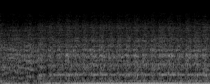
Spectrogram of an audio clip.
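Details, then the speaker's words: 2003 Lincoln Town Car, sat 7+ years under a cover, owner suspects a bad fuel pump: starter cranks with an even churn but the engine never catches. Crank, no start. "of course, this is a crank, no start."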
